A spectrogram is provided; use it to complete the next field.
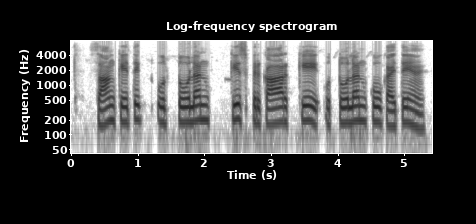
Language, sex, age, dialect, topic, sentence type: Hindi, male, 25-30, Awadhi Bundeli, banking, statement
